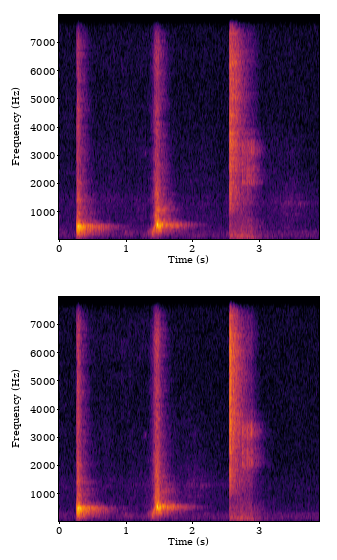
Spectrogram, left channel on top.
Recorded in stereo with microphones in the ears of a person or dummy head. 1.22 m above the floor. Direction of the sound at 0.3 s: 10° right (ahead or behind).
